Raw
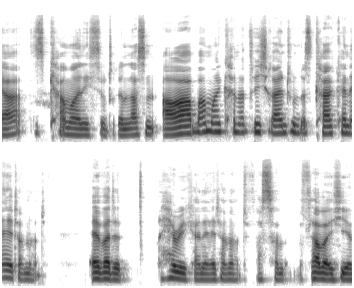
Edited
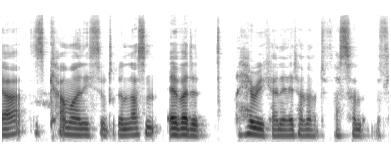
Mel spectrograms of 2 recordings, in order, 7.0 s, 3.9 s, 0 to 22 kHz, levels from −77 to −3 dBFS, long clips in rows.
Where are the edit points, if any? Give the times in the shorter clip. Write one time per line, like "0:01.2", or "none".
0:01.6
